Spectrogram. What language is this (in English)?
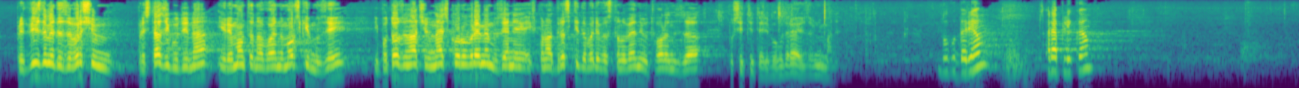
Bulgarian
